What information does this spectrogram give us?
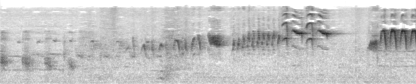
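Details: Hwamei song with soft, low notes at first, building into brighter whistled runs and high sharp phrases near the end.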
